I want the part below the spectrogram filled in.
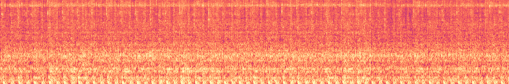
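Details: Small single-cylinder go-kart engine started with choke and fuel on: uneven thumping at a low idle with a clattery, loping beat; it runs rough and probably idles too low (suspected).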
